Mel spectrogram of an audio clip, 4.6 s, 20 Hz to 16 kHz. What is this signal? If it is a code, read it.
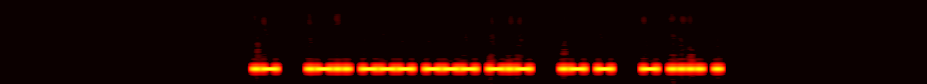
Morse code, heard as a keyed tone, about 50 wpm, 700 Hz. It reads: A LOOK AT THE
